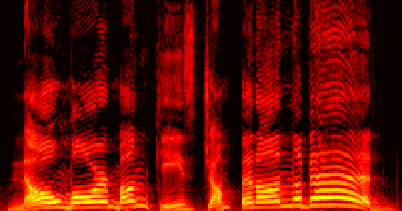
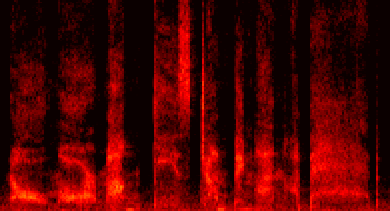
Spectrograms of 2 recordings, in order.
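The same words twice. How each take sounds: First: It is said in a normal speaking voice. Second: It is said in a loud whisper.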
